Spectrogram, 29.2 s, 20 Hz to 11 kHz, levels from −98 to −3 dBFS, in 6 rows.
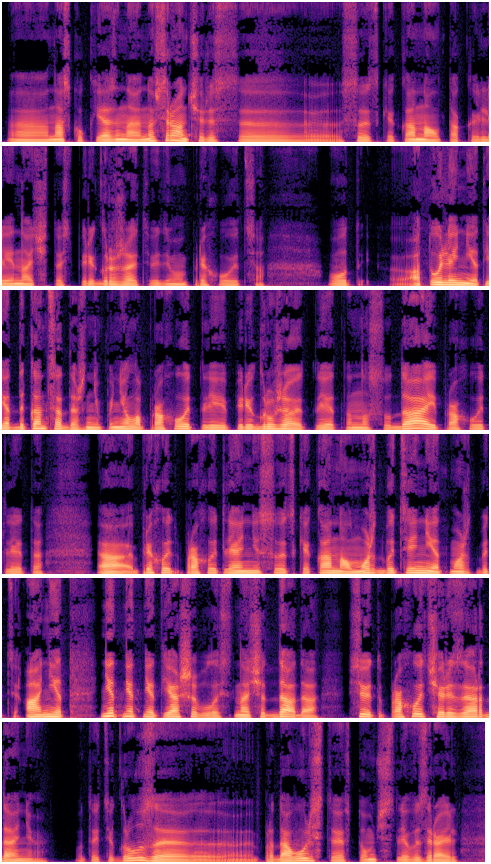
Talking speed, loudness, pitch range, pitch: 160 wpm, -20 LUFS, 120-150 Hz, 135 Hz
